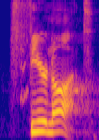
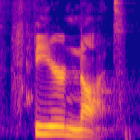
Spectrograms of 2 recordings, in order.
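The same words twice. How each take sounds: First: "Fear not" lifted higher with weight on Fear; emphatic repeat. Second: Said in the usual way. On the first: Shown as a demonstration. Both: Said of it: "no command ... more repeated".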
